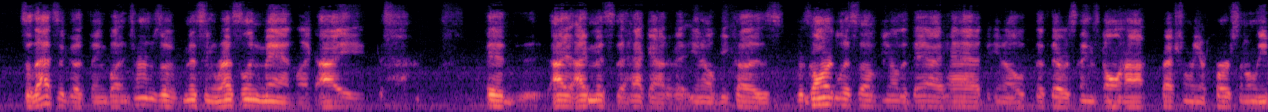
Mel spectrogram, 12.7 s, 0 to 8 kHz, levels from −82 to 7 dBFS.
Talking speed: 215 wpm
